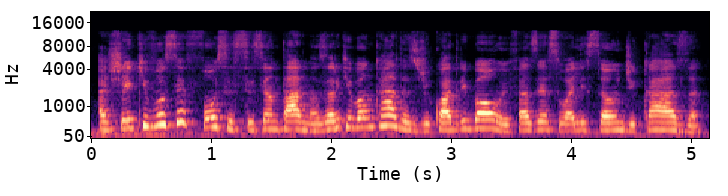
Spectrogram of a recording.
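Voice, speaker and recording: A woman reads as a proud, touchy teenage schoolboy in an audiobook. He sounds sulky and abrupt, quick to take offence. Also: mid-range voice, lightly acted. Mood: demanding. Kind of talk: audiobook character acting.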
